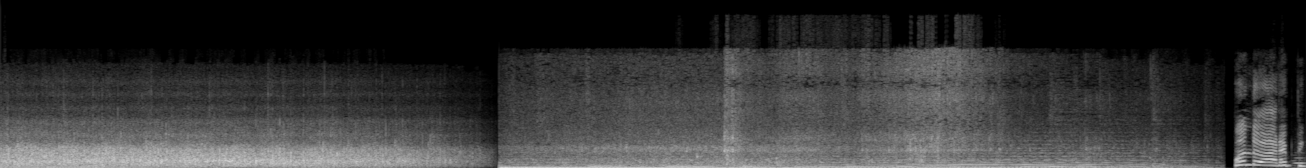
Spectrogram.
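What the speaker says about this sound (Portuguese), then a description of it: "Vamos dar um aplauso ao Senhor pela vida de cada pessoa." Church congregation applauding during a worship program, a thick wash of clapping for about three and a half seconds that cuts abruptly to a voice speaking over music.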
